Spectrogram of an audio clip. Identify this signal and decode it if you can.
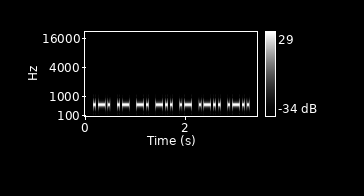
Morse code, heard as a keyed tone, about 25 wpm, 600 Hz. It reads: RANDALL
